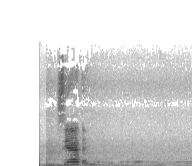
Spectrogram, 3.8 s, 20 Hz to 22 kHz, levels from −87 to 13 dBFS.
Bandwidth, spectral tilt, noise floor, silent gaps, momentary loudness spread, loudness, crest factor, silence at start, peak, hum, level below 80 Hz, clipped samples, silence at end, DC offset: 16 kHz; -2 dB/octave; -41 dBFS; none; 27 LU; -14 LUFS; 22 dB; 0.9 s; 0 dBFS; none; -52 dBFS; under 0.1%; 0 s; under 0.1%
